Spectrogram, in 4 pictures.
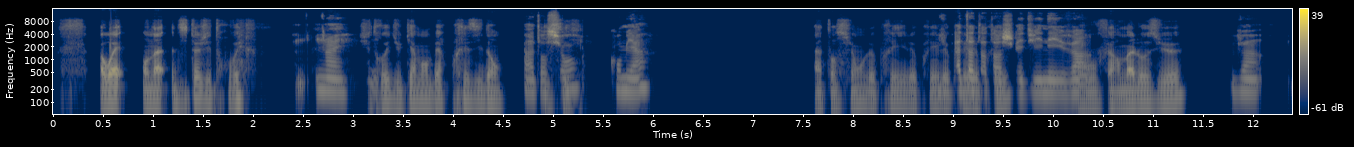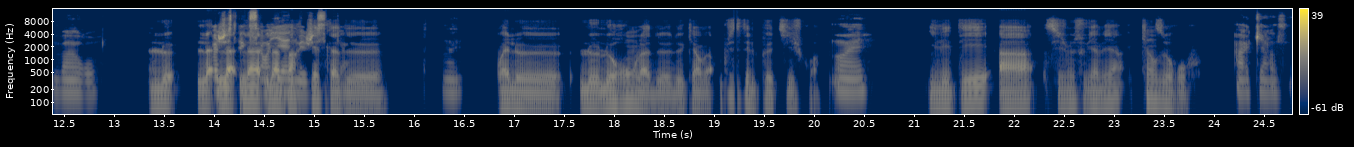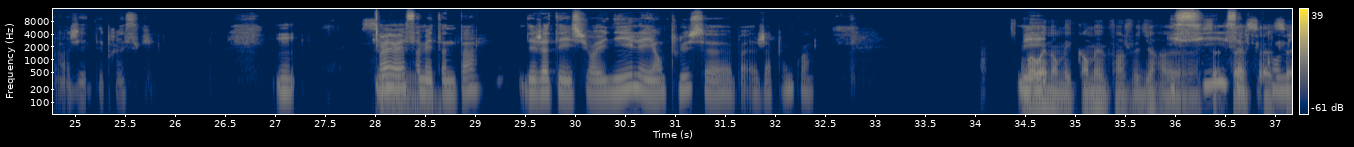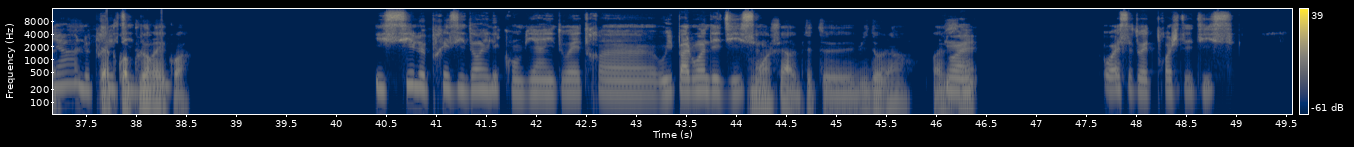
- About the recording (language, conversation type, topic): French, unstructured, Quels sont vos desserts préférés, et pourquoi ?
- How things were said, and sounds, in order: other background noise; tapping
